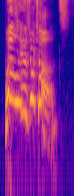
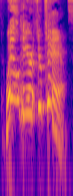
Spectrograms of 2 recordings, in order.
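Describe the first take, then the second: First: It is said in an old woman's voice. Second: It is said in an icy, snarling voice. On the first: The speaker calls it wrong. "Oh, no, I'm doing Grandma Joe's voice" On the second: The speaker calls it right. "snarled Miss Tibbs"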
